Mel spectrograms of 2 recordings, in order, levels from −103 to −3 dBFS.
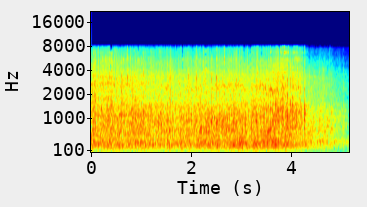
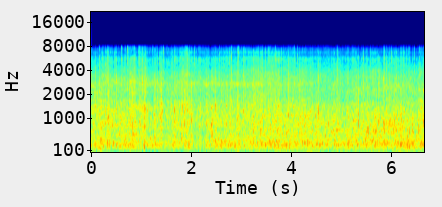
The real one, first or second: first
